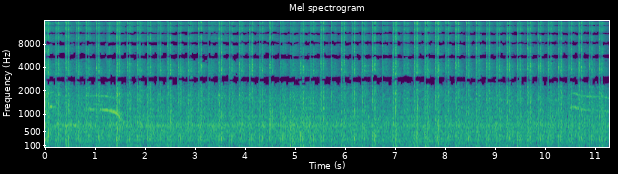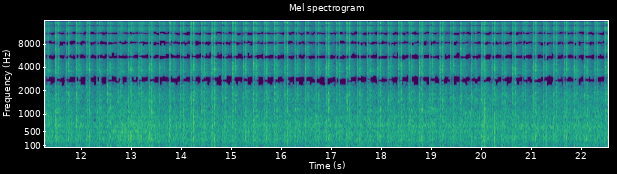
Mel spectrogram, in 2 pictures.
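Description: An old engine chugs and pops with a fast, even beat, close by.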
